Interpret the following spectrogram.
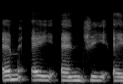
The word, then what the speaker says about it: manga: working with teenagers and i don't know if it's a soft g or a hard g elliot so i'm going to let you say the m-a-n-g-a word and tell what you do with it please so so it's manga um so here at arbor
